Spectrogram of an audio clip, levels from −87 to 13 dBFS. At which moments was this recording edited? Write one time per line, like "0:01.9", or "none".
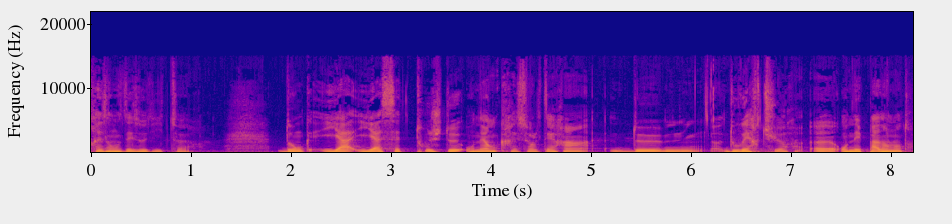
none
